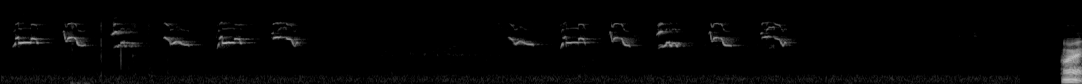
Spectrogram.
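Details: American robin song, described by the mnemonic "cheerily, cheer up" with swooping-up notes: two runs of five clear whistled notes, roughly two per second, over a faint low hum, ending with a sudden loud thump.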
